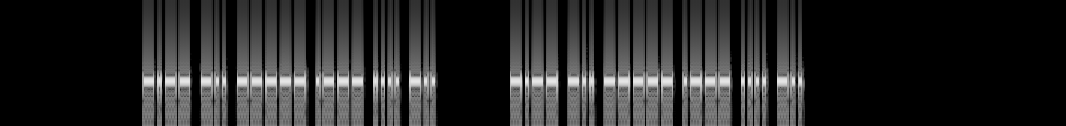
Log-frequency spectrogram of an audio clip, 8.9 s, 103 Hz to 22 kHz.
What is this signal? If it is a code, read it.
Morse code, heard as a keyed tone, about 37 wpm, 700 Hz. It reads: YD0JHD YD0JHD
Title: DXCC-100 Call Signs - 6 Characters - Repeated 2x - 40wpm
